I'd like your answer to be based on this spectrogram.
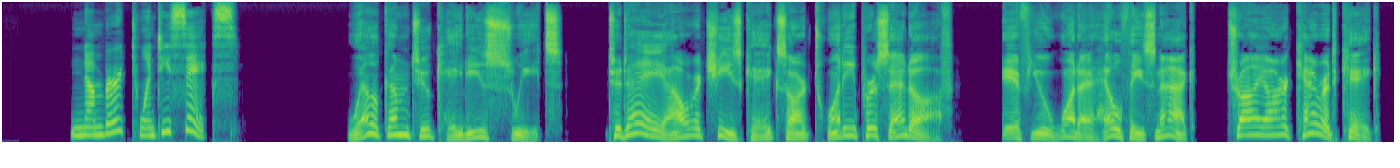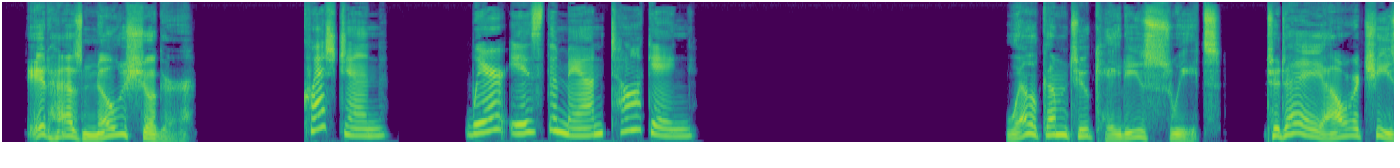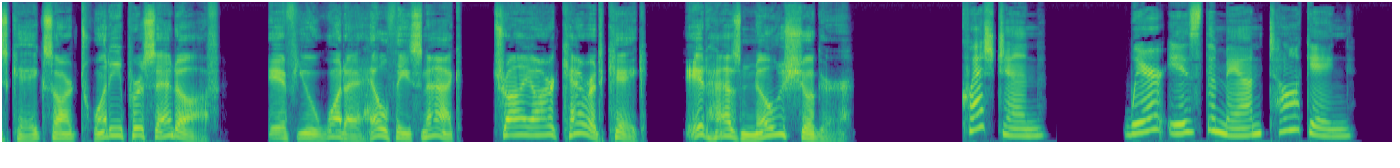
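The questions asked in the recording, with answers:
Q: Where is the man talking?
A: At a sweets shop (Katie's Sweets)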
